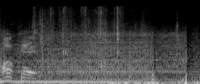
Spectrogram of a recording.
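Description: A steady low hum, broken about a second and a half in by low rumbling bumps of wind and handling on the microphone, with a sharp click just before the end.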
